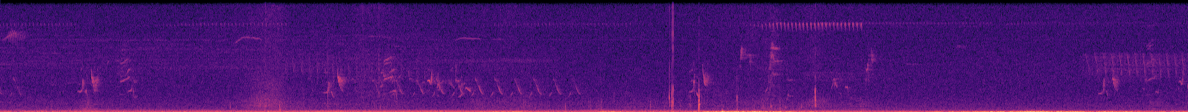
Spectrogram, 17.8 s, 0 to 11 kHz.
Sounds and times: airplane 0:00.0 - 0:17.8

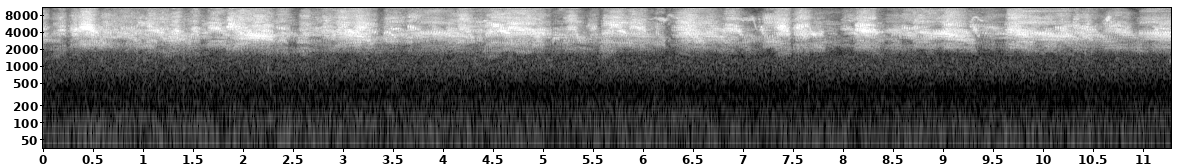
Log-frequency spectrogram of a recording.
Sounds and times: flock of starlings gathering in a bush, starting to chat 0:00.0 - 0:11.2

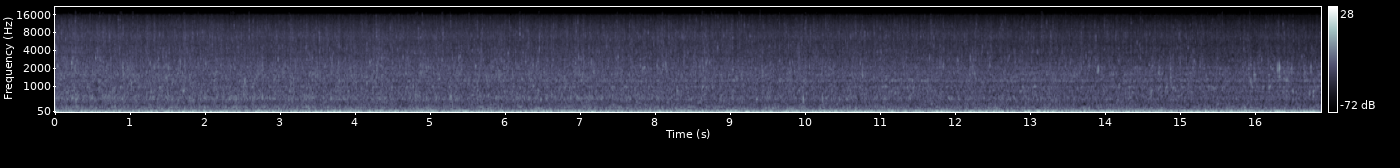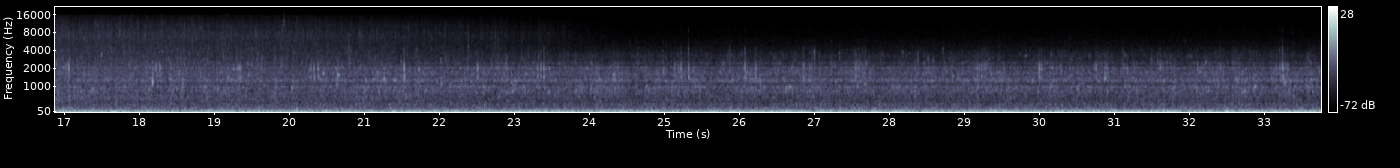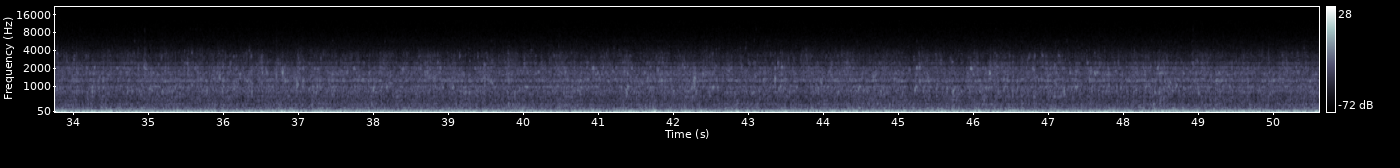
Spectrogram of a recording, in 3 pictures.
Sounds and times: little waterfall at the river 0:00.0 - 0:23.6

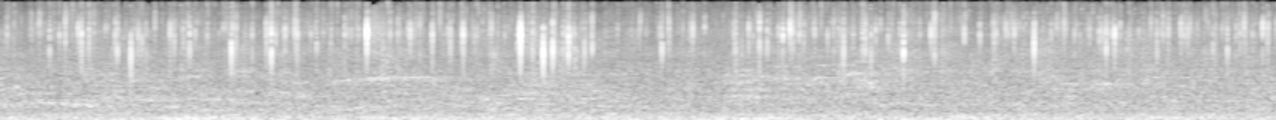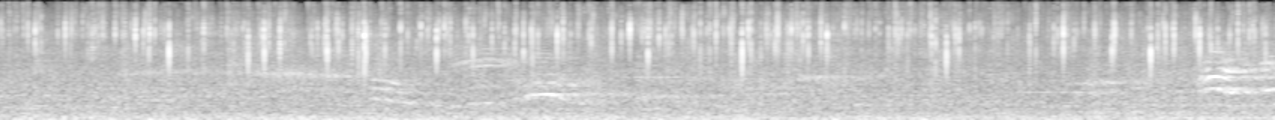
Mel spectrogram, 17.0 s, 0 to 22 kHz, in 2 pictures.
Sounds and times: car parks under the stream of water 0:00.0 - 0:17.0
water dripping on the road 0:00.0 - 0:17.0

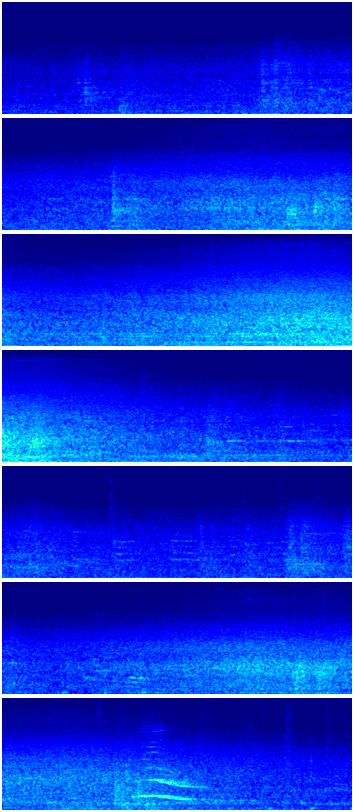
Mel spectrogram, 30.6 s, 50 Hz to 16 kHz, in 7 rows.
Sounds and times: city bus 0:00.0 - 0:30.6
train rode by 0:00.0 - 0:30.6
people walking by 0:14.9 - 0:30.6
nearby construction 0:27.7 - 0:29.1

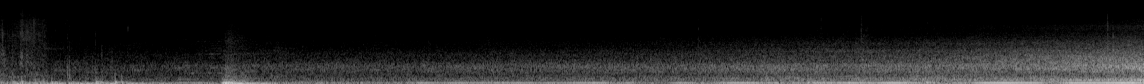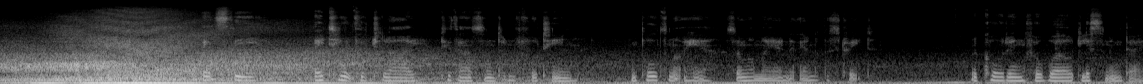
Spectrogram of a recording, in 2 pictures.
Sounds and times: bike 0:00.0 - 0:14.7
Cars 0:00.0 - 0:22.8
pedestrians 0:00.0 - 0:22.8
van 0:00.0 - 0:22.8

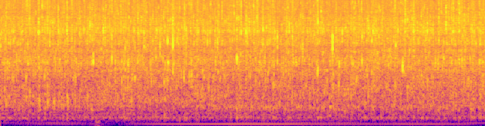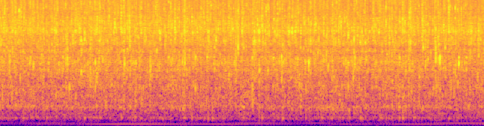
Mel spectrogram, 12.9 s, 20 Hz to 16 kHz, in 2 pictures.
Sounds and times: river, flowing in a big wood jam 0:00.0 - 0:12.9

